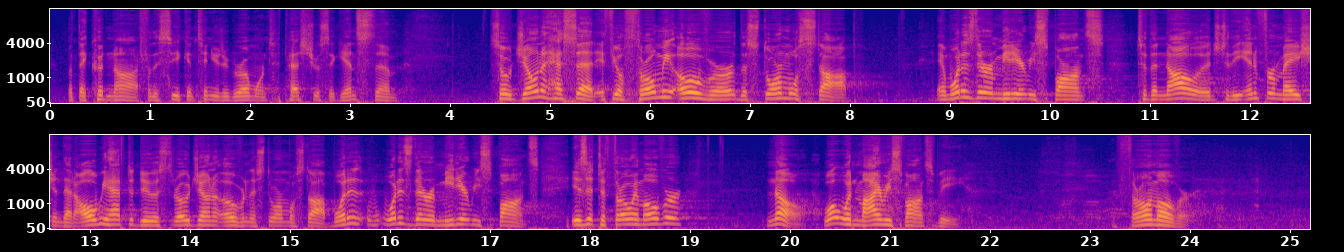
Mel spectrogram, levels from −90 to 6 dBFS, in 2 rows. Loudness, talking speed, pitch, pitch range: -24 LUFS, 180 wpm, 165 Hz, 145-190 Hz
